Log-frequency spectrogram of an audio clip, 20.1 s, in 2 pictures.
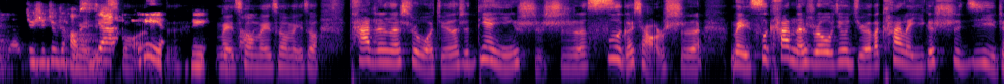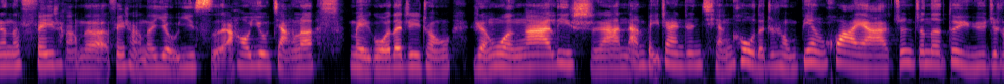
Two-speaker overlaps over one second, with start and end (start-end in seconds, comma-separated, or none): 0.7-2.5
